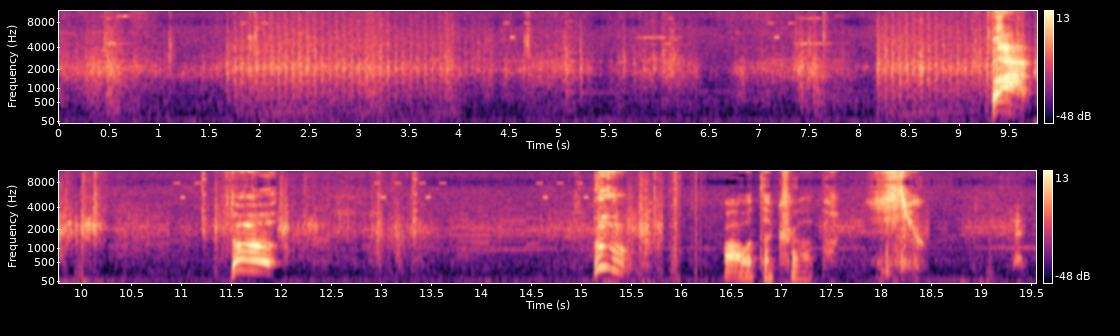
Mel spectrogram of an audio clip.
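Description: A small remote-controlled drone whirs as it rolls across a hard floor.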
